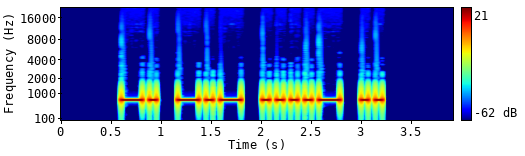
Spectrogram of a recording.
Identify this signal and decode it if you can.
Morse code, heard as a keyed tone, about 17 wpm, 700 Hz. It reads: NK4I
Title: Call Signs Repeated 3x - 17wpm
